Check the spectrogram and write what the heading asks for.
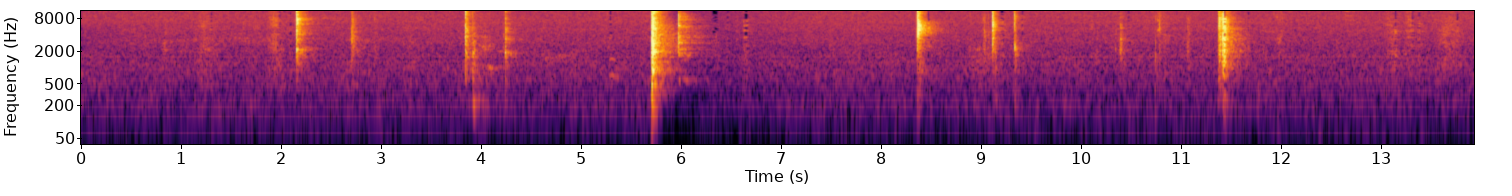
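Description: Air rifle shots at a range: four sharp cracks about three seconds apart, the loudest about six seconds in, with smaller clicks and knocks between them.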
